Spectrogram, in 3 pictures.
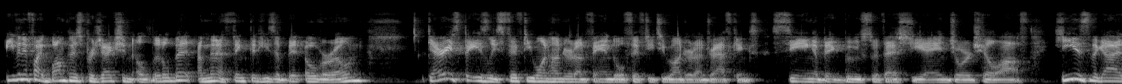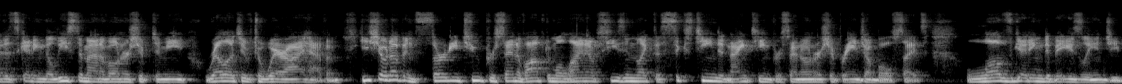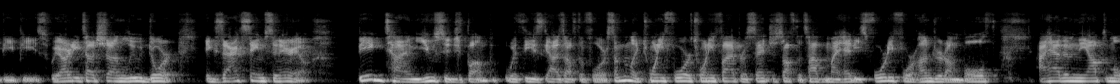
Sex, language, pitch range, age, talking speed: male, English, 130-160 Hz, 30-49, 215 wpm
